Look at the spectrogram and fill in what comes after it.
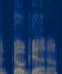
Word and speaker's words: Gogeta: So, like, do you call him Gogeta? Like, how would you pronounce it out there in Boston? – Uh, Gogeta, probably.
